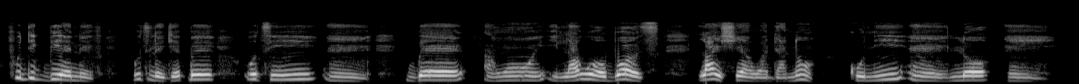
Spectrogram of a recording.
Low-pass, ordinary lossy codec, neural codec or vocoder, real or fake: 7.2 kHz; none; vocoder, 44.1 kHz, 128 mel bands every 512 samples, BigVGAN v2; fake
